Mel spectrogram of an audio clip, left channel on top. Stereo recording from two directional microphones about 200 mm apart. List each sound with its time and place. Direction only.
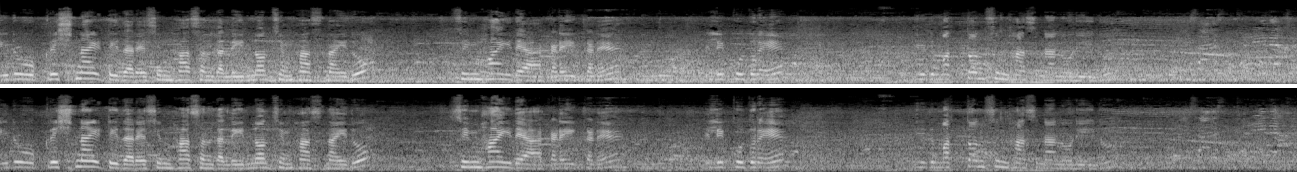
0.5 s speech: 5° right (ahead or behind)
4.9 s speech: 10° right (ahead or behind)
7.2 s a woman's voice: 15° right (ahead or behind)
